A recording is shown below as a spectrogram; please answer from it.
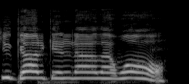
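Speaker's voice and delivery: very high, soft, tearful sobbing whimper. Retelling a kitten trapped in a wall, imitating Margie sobbing. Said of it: "Margie starts sobbing and crying".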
